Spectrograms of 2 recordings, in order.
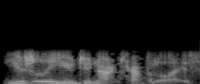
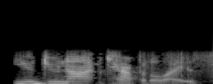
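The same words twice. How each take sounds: First: Said in the usual way. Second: Not pressed a little harder; stress on not. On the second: Shown as a demonstration. Teacher stressing "not" to the class. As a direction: lean on the word "not" slightly.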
